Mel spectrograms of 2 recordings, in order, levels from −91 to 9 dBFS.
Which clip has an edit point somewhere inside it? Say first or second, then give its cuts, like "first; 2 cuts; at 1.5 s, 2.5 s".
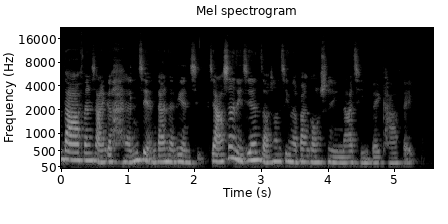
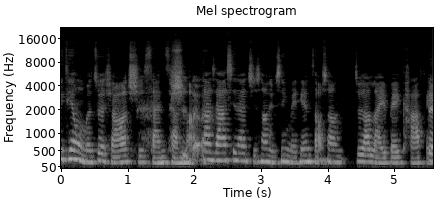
first; 1 cut; at 2.2 s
